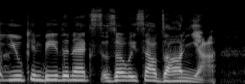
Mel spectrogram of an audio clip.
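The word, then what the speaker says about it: Zoe Saldaña: Maybe you can be the next Zoe Saldana. Because that's how you say her name now. Not back in my day, we called her Zoe Saldana.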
